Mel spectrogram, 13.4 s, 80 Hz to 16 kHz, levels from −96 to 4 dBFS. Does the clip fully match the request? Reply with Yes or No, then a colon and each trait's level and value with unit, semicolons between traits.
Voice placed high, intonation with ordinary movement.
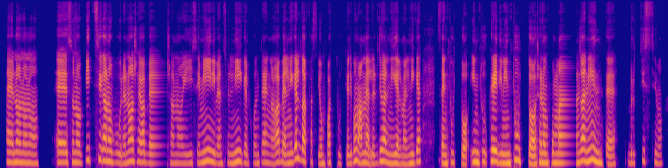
No: high, 200 Hz; narrow, 2.3 semitones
